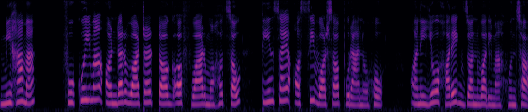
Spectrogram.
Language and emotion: Nepali, neutral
